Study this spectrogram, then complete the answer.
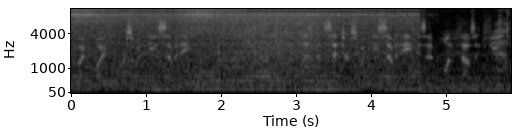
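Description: Airliner taking off in Microsoft Flight Simulator: a steady, loud engine drone with a constant hum throughout, under intermittent talk, with a slight shift in tone near the end.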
